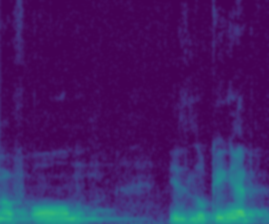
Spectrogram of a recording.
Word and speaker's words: Om: The second part of the Omkar on correct pronunciation is when you are saying Om, at the start, the shape of your mouth should be a big O.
